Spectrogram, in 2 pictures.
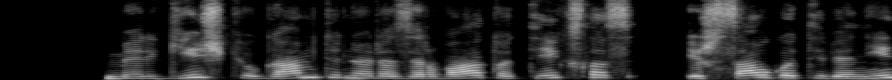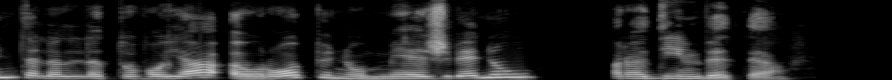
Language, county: Lithuanian, Vilnius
